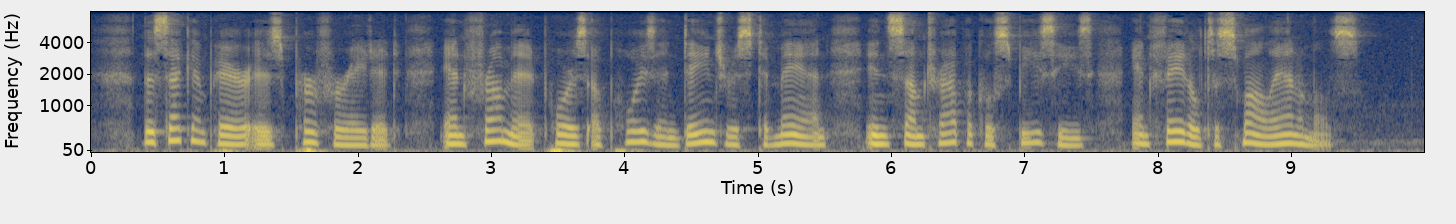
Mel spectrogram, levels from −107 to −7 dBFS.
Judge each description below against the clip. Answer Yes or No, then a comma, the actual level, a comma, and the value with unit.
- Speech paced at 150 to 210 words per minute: No, average, 140 wpm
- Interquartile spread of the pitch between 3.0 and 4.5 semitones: Yes, average, 3.9 semitones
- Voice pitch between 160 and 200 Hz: Yes, medium, 185 Hz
